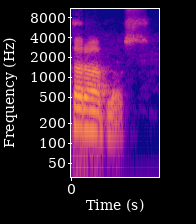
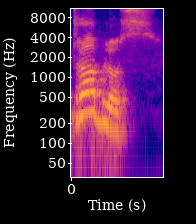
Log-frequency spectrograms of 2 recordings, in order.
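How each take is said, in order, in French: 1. Une voyelle sépare les deux premières consonnes. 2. Les deux premières consonnes se prononcent ensemble. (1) "Avec un micro, ça devient tarablos" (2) "On dit trablos"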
